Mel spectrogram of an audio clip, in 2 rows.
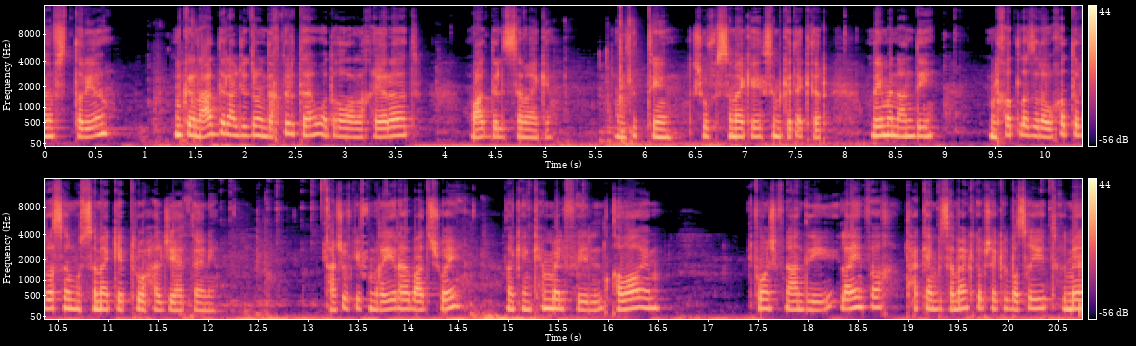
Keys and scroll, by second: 1.4 Delete, 5.7 Return, 12.5 ctrl+e, 14.6 Escape.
